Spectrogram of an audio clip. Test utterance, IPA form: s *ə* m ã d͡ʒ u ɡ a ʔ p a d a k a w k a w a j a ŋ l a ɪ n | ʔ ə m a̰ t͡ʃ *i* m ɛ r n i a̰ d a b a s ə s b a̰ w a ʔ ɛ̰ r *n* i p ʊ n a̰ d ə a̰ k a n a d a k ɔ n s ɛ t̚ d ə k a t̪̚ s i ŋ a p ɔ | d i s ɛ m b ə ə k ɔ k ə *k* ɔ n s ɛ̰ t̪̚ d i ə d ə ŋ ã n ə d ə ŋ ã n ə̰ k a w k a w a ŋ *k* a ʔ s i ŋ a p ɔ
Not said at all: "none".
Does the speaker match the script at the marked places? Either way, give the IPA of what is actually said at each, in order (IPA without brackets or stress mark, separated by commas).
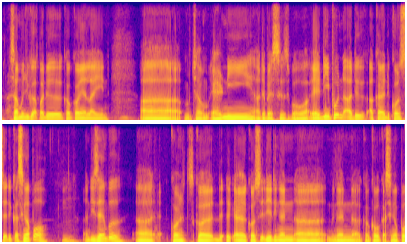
a, a, n, k, k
